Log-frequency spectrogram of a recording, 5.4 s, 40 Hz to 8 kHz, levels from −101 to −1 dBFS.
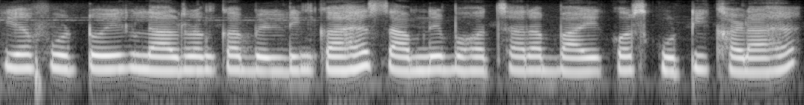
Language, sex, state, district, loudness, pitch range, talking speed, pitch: Hindi, female, Jharkhand, Deoghar, -16 LUFS, 225-245 Hz, 190 wpm, 235 Hz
